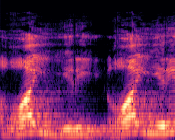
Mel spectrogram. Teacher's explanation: غير انتقل من المفخم الى المرقق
